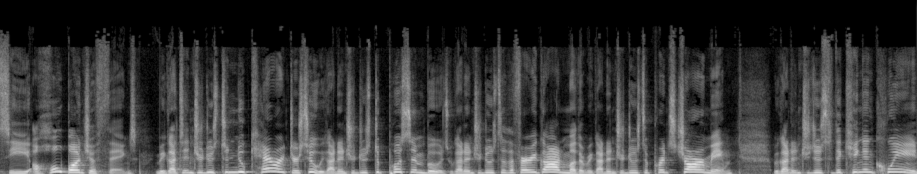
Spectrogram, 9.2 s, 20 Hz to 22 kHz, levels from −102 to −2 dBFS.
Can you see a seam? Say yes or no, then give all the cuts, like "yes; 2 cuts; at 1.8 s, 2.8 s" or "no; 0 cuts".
no; 0 cuts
